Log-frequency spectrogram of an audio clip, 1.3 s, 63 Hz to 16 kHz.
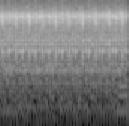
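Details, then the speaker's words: Hyundai ix35 CRDi 136 hp diesel, cold start after sitting half a day at -1°C: fast regular clattering ticks over the idle, keeping time with engine speed; owner suspects hydraulic lifters or timing chain tensioner, cause unconfirmed. "вот прям слышно клацанье. Не так, чтобы очень, но вот слышно. Вот, это пока на холодную."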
